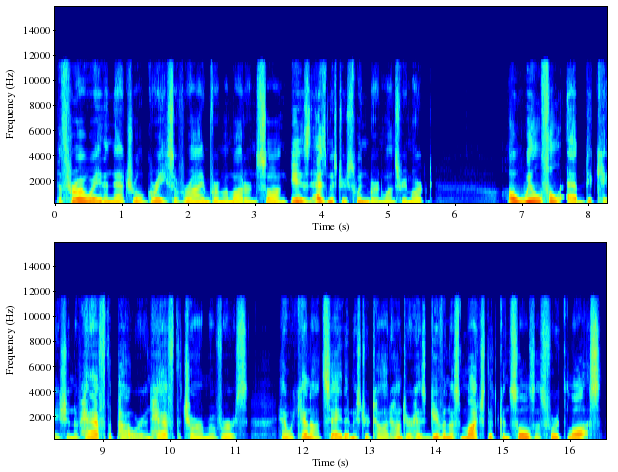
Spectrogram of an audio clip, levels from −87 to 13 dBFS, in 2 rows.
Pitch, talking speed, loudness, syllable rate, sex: 115 Hz, 175 wpm, -20 LUFS, 4.8 syllables/s, male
